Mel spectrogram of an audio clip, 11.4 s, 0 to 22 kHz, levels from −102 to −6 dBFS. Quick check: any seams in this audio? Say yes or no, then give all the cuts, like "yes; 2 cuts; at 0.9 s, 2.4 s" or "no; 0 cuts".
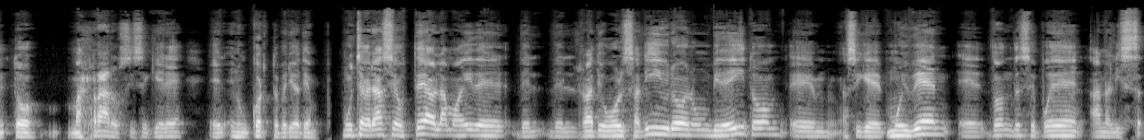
no; 0 cuts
